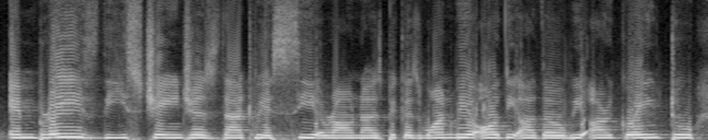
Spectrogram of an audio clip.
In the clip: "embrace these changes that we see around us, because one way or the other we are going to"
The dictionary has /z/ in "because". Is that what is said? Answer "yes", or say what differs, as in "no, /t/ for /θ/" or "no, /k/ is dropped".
yes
